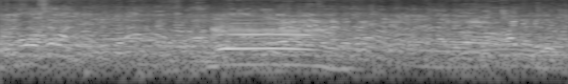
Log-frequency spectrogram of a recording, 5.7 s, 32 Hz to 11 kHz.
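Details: At a Kurigram cattle market in Bangladesh on 9 November 2025, where Sahiwal bull calves are offered in lots of five, one calf gives a single drawn-out, even-pitched moo of about a second. Haggling voices and market babble carry on around it.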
